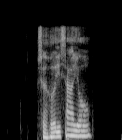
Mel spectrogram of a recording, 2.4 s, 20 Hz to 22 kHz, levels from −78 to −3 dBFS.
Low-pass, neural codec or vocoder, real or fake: 9.9 kHz; vocoder, 22.05 kHz, 80 mel bands, WaveNeXt; fake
